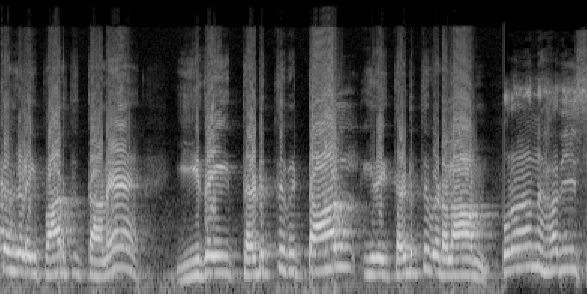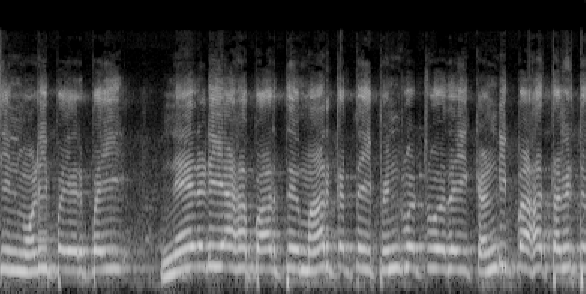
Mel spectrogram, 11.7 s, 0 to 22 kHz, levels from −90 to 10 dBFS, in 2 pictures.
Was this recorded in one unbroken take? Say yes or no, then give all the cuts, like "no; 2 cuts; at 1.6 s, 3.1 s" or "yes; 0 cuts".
yes; 0 cuts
